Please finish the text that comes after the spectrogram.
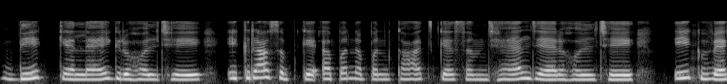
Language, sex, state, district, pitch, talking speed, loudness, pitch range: Maithili, female, Bihar, Madhepura, 240 Hz, 140 wpm, -16 LUFS, 230-260 Hz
